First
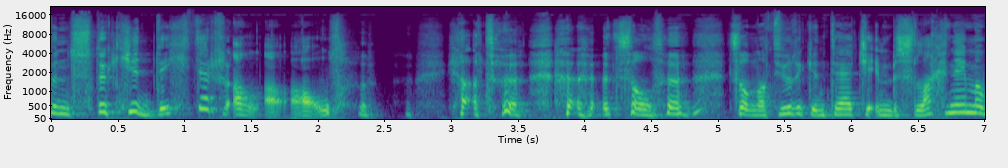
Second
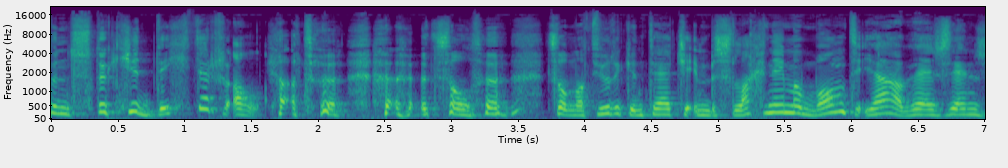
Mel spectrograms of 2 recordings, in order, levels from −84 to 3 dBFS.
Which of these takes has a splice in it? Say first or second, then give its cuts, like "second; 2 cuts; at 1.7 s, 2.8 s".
second; 1 cut; at 1.6 s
